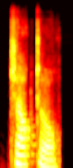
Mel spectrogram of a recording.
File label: "Choctaw", Indian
